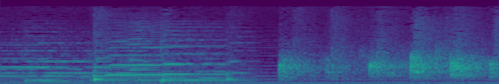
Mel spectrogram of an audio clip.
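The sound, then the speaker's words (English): Sustained, ominous tones give way to a steady series of footsteps on a hard street surface, about five clear steps at walking pace, fairly loud. “Imagine walking down the street and hearing footsteps behind you.”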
